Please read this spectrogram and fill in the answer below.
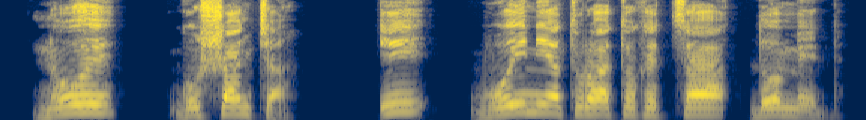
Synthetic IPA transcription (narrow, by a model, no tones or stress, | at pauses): noːhɛ | ɡɔʃːɐnt͡ʃːɐ̰ | ʔɪ | wɔjnɪjɐt̪ʊɾaːt̪ɔkɛt͡sːaːd̪oːmːeːd̪ːɐ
